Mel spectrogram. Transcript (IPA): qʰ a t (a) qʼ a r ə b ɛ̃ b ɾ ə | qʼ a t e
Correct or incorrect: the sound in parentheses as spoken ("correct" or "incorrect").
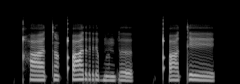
incorrect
